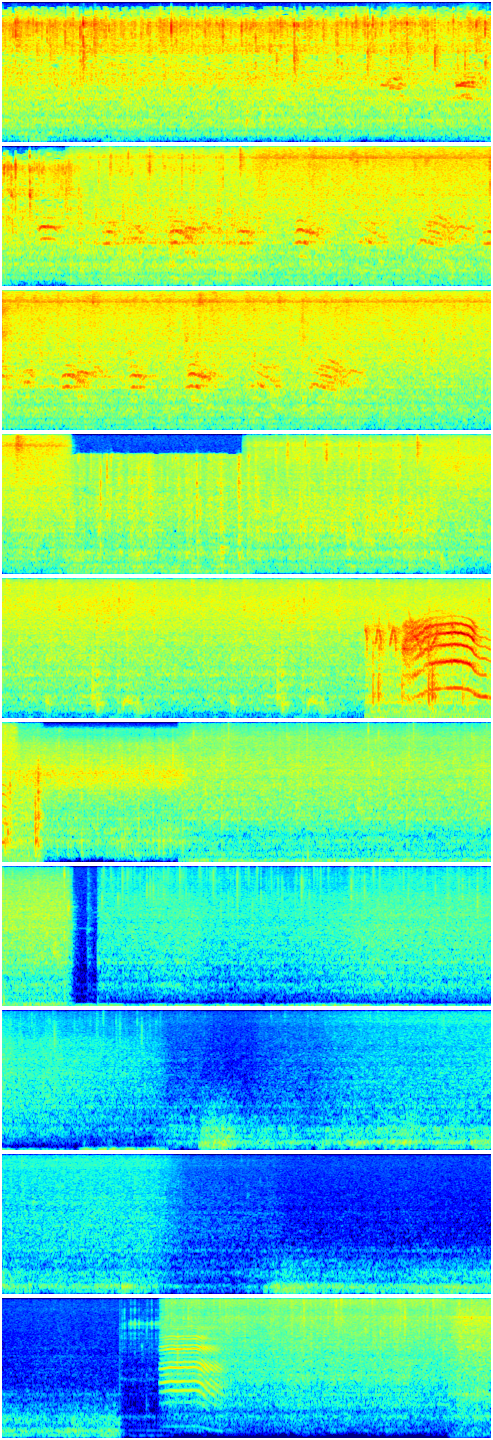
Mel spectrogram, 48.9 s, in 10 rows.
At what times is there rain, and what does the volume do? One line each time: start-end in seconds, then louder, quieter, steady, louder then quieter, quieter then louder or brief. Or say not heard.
0.0-48.8 quieter.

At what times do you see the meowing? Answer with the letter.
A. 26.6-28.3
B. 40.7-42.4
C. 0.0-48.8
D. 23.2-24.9
D.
